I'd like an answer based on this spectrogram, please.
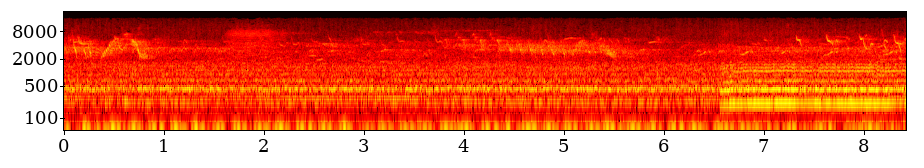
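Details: Honey bees droning in a steady low buzz; about two-thirds through, a second deeper, louder bee tone joins. Birds chirp in quick high notes overhead.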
